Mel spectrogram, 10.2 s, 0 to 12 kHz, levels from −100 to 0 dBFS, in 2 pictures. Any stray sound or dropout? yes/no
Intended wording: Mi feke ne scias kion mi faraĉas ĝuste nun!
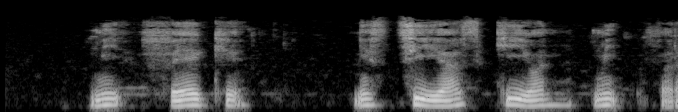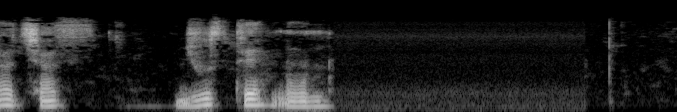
no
